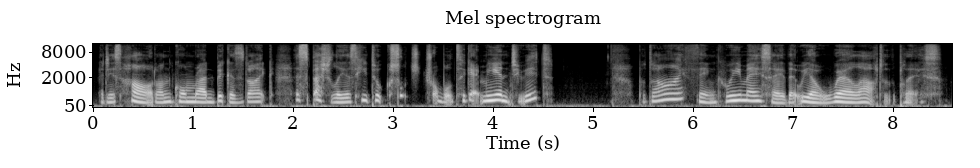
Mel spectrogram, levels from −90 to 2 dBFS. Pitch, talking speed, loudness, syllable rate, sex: 215 Hz, 215 wpm, -19 LUFS, 5.8 syllables/s, female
